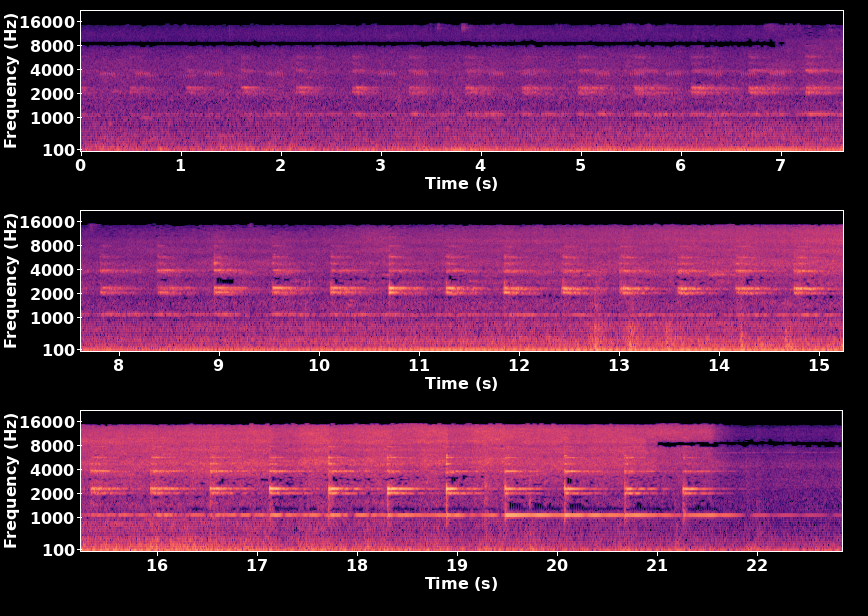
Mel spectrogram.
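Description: NJ Transit commuter train pulling into the station: a bell rings steadily, about two to three strokes a second, over the train's low rumble, which grows as it nears. A hiss joins about a third of the way in, and loud wheel knocks come as the cars pass close by, before the hiss cuts off just before the end.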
